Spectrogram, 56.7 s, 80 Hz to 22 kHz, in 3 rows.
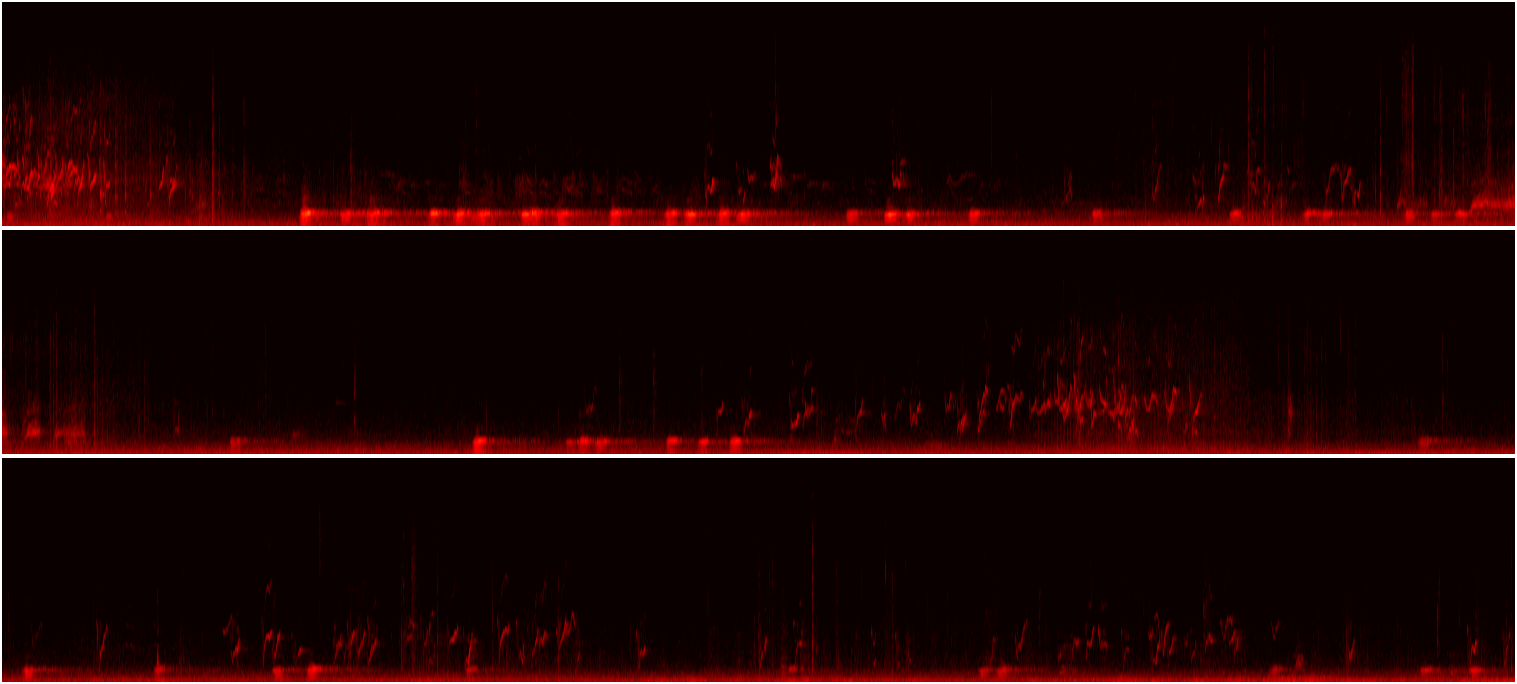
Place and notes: Suchy Las, road surrounding the landfill site - sparrow meeting
came across a bush with hundreds of sparrows seating and chirpping away on it. they moment they noticed me they went silent. only a few squeaks where to hear and gurgle of ravens reverberated in the forest.
3 February, ~15:00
